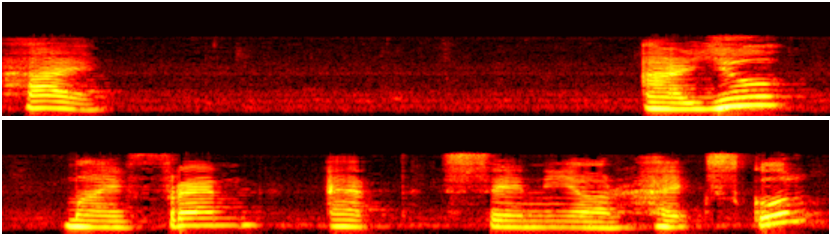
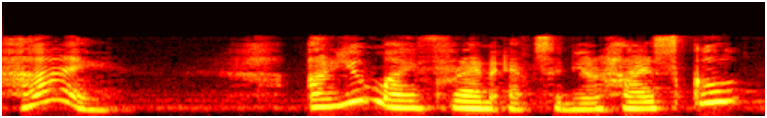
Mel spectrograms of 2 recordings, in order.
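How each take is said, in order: First: It is read haltingly, with stumbling breaks. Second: It flows smoothly and naturally, with expression. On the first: The speaker seems to be reading from a script. The speaker calls it wrong. "itu terbata-bata" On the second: The speaker sounds like they are really talking. The speaker calls it right. "Yang enak adalah"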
